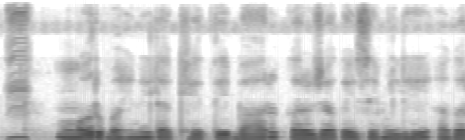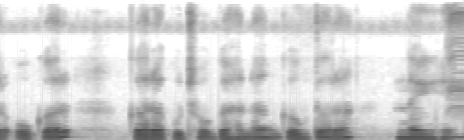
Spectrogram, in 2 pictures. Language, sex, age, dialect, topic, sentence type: Chhattisgarhi, female, 25-30, Western/Budati/Khatahi, agriculture, statement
